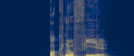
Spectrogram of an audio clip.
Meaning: ocnophilic
- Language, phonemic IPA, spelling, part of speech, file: German, /ɔknoˈfiːl/, oknophil, adjective, De-oknophil.ogg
